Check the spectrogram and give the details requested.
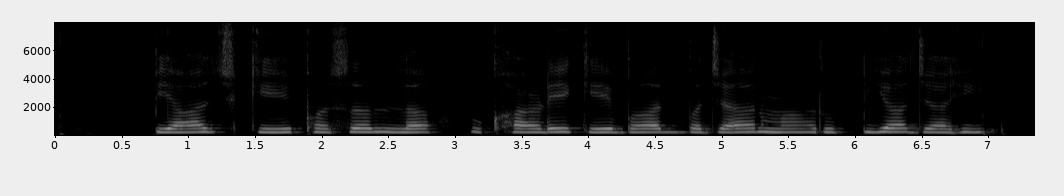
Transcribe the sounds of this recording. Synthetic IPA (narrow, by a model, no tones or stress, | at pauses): pjaːd͡ʒkepʰəsəlːa | ʊkʰaːɽekebaːd̪̚bɐd͡ʒaːɾmãɾʊpjad͡ʒaːɦi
